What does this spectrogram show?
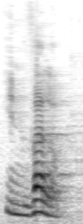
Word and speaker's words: envelop: First of all, remember that this word is a verb and it is stressed on the second syllable. Envelop. It is not a noun envelope, which is stressed on the first syllable.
